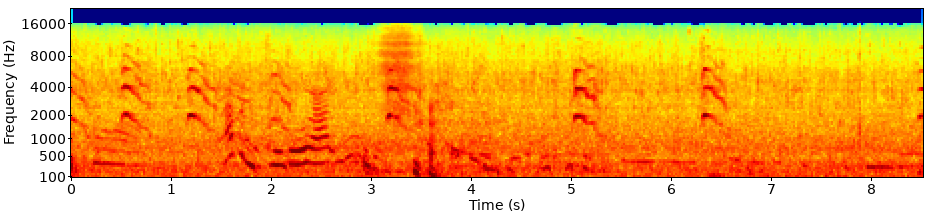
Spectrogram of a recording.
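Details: Asian small-clawed otter Shishimaru at Oji Zoo whining: dense, piercing squeaks rising and falling, some quavering, with a sharp splash midway, pouring water and people talking nearby.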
